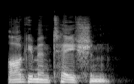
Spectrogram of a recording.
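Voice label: "argumentation", British English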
